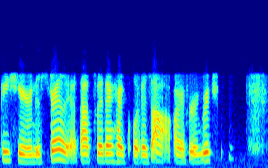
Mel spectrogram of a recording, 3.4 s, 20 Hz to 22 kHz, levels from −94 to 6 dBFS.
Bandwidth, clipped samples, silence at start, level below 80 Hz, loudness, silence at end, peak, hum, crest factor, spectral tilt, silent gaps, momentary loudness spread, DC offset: 3.9 kHz; under 0.1%; 0 s; -76 dBFS; -23 LUFS; 0.05 s; -8 dBFS; none; 16 dB; -6.5 dB/octave; none; 5 LU; under 0.1%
